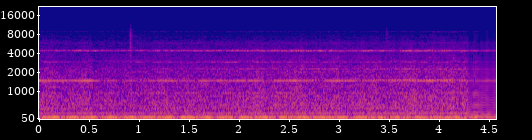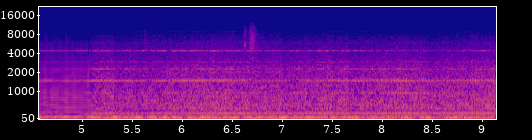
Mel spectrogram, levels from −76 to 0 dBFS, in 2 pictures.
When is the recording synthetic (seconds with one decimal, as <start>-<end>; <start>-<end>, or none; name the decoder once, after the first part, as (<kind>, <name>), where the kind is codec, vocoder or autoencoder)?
4.3-5.1 (vocoder, BigVGAN v2)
